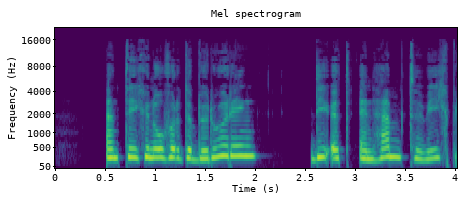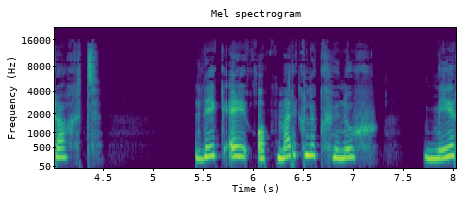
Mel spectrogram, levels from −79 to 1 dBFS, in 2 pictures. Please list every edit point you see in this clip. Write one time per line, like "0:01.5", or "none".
none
